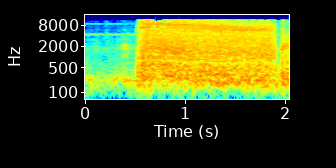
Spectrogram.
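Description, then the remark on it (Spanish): An air conditioner lets out a loud, steady hiss that starts abruptly after a quieter moment, holds for about a second and a half, then cuts off. No one speaks. “Quitar el aire, que el aire debe estar a punto de estallar.”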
